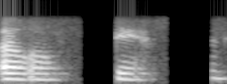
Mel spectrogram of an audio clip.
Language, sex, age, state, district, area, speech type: Bodo, female, 30-45, Assam, Kokrajhar, rural, conversation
